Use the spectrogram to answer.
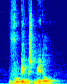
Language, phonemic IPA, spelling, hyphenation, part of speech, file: Dutch, /ˈvu.dɪŋsˌmɪ.dəl/, voedingsmiddel, voe‧dings‧mid‧del, noun, Nl-voedingsmiddel.ogg
- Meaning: food item, aliment, foodstuff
